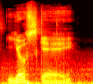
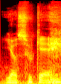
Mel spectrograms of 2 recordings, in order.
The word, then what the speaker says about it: Yosuke: Also, I think I've been mispronouncing his name. It's Yosuke. I think I've been pronouncing it Yosuke.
